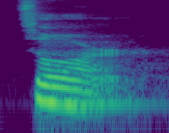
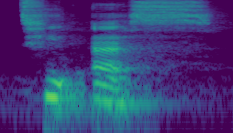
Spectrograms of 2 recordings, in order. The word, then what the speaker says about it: tsar: We often you'll see this spelled over here TSAR because that's how it's said. Tsar, TSAR or CZAR.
